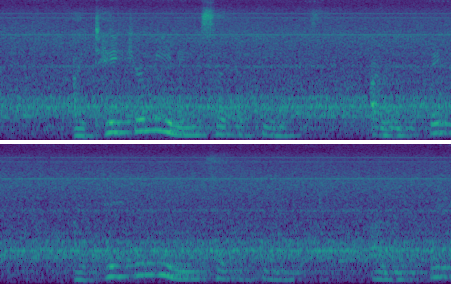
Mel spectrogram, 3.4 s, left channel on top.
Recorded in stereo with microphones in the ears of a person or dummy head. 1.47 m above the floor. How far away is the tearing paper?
I don't hear tearing paper.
